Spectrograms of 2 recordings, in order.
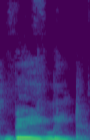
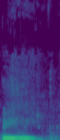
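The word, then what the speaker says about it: Bêlit: And there's the comment right there, pronounced by us anyways, Belit. That's important.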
